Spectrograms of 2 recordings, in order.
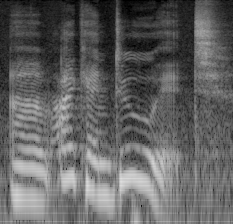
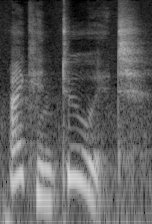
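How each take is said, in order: First: A first, slower try at a self-pep line; tentative can-do mantra; mild affirmation. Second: I pitched higher, full of can-do energy; high-energy mind-power mantra; energetic affirmation. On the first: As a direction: say it like you half believe it. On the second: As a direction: pump yourself up on I. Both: Shown as a demonstration. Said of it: "I need this kind of energy in my life".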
